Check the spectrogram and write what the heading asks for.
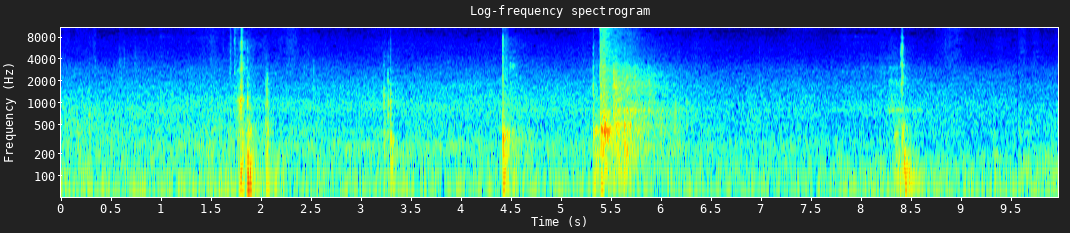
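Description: Tools and metal parts being handled during combine servicing: five separate knocks and clanks. The loudest comes about halfway and trails off in a short scrape.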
